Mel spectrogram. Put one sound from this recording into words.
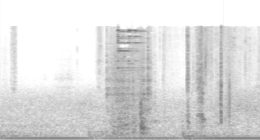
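A wooden drawer slides open.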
